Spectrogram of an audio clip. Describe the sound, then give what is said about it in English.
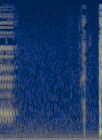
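A brief, bright electronic ring sounds at the start, then quiet hum, followed by two sharp breathy bursts near the end, likely a sneeze or gasp. “I don't know if anyone else can hear that ringing.”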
